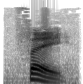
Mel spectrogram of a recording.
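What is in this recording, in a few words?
"fei", Chinese, tone 4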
